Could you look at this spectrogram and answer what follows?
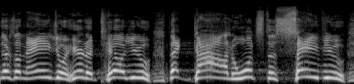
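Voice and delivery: preacher's voice climbing to full force; building preaching. Real, not acted. Preacher telling the church an angel is reaching, building preaching. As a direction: drive it upward into a fervent proclamation.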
